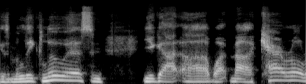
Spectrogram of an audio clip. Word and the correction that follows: Corral: Matt Corral, I think Corral, is how you say yeah.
